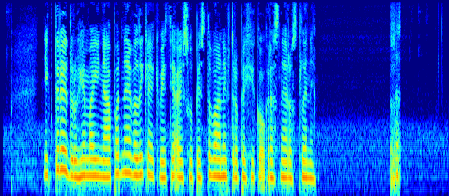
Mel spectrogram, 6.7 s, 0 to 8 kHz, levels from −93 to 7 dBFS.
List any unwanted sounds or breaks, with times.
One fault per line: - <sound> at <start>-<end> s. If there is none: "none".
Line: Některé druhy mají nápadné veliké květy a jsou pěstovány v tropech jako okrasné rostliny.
- laugh at 5.8-6.0 s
